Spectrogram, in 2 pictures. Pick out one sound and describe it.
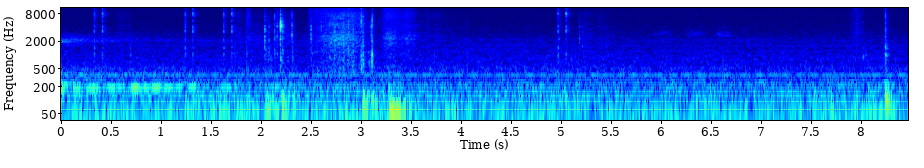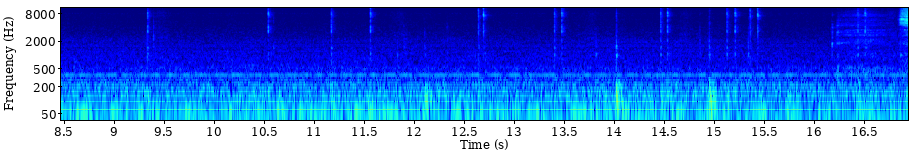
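Fingers tap keys on a computer keyboard with soft clicks.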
